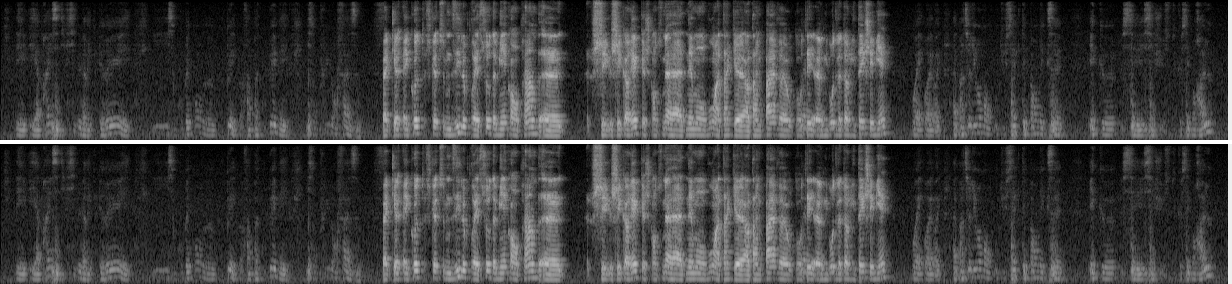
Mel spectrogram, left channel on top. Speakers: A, on the left (about 35°); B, on the right (about 70°).
A: et, et après c'est difficile de les récupérer et ils sont complètement euh, coupés, enfin pas coupés mais ils sont plus en phase.
B: Fait que,
A: Donc
B: euh, écoute, ce que tu me dis, là, pour être sûr de bien comprendre, euh, c'est, c'est correct que je continue à tenir mon bout en tant que, en tant que père,
A: oh,
B: euh, au
A: ouais,
B: côté, euh,
A: ouais,
B: au niveau
A: ouais.
B: de l'autorité, c'est bien?
A: Ouais, ouais, ouais. À partir du moment où tu sais que t'es pas en excès et que c'est c'est juste, que c'est moral,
